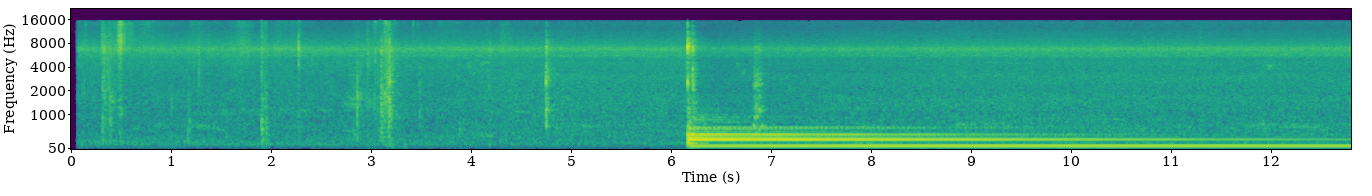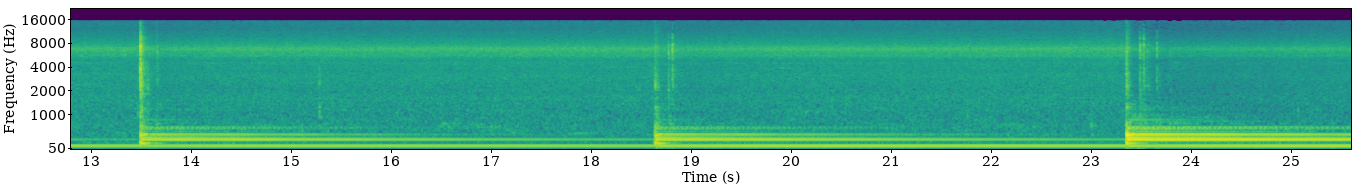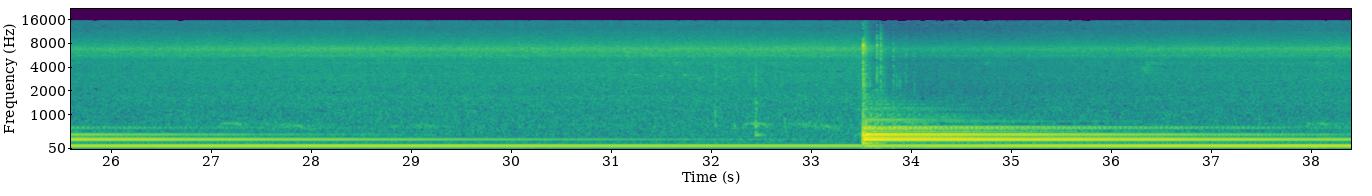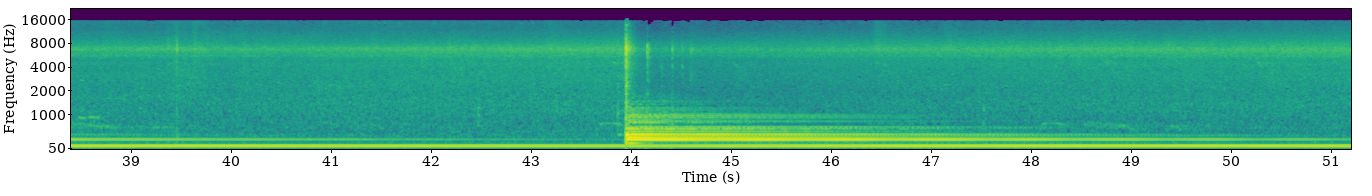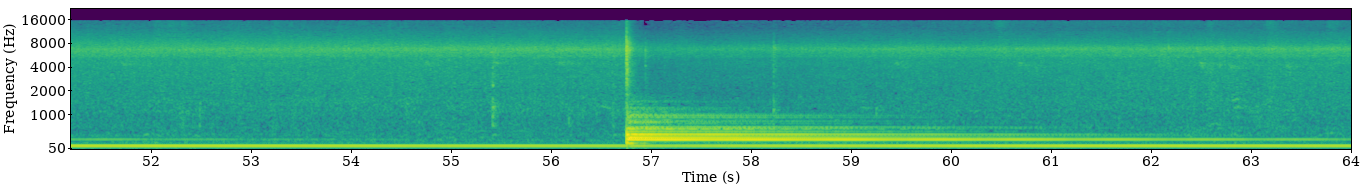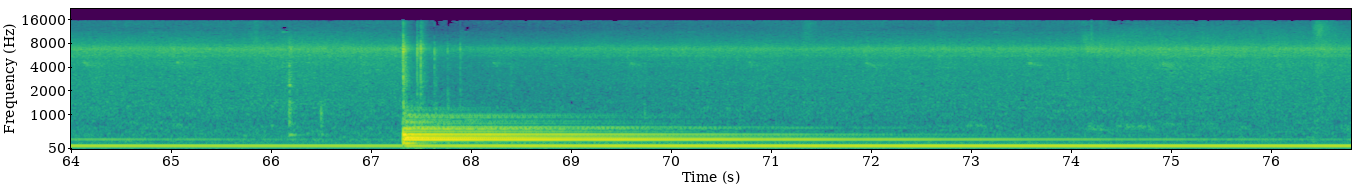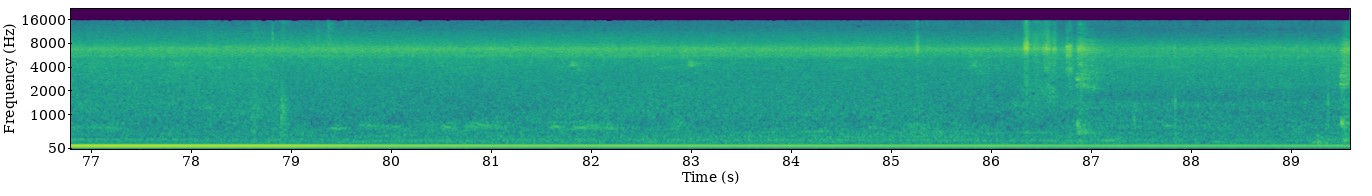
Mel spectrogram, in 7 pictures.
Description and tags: Temple Bell, Valley of the Temples
The bronze temple bell of the Byodo-in Temple in the Valley of the Temples Cemetery just outside Kaneohe, Hawaii. The bell was cast in Japan and had been installed in a free standing bell tower, as is customary in Japan, and can be rung by anyone who passes by. It's timbre and sound reminded me very much of the bronze bell in Hiroshima called the Peace Bell, which is in a tower directly across the river from the Technical School ruins.
bell, bronze, byodo-in, field, honolulu, kaneohe, oahu, recording, temple, temples, valley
